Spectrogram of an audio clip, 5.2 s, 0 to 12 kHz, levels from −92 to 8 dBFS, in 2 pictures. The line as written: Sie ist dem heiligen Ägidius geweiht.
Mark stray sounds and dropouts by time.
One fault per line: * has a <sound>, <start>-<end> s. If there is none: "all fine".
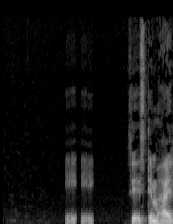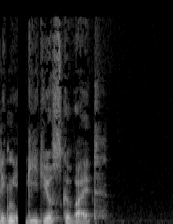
* has a laugh, 1.0-1.4 s
* has a dropout, 2.9-3.0 s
